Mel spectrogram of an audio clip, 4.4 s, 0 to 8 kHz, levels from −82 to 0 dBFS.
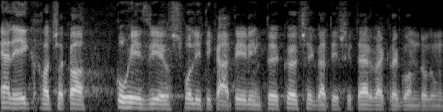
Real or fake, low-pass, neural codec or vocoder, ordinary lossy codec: fake; none; codec, 16 kHz, 8 kbps, FunCodec, trained on Chinese and English, 25 frames a second; none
